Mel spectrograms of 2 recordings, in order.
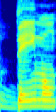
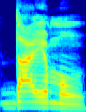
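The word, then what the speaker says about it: Daemon: que o Demon Targaryen é a forma de se falar É diamon né de se escrever Damon a escrita né é escrita a gente acaba falando de mon e não tem nada a ver com o demônio é não definitivamente nada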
